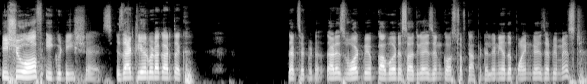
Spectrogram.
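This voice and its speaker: A man's voice: high voice, level tone, a little fast, clean tone, no room sound, poor audio. A man with an Indian accent giving a classroom revision lecture as a teacher, emphatic and often checking that students follow. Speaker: accountancy teacher.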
